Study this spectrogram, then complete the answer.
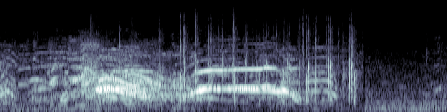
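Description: Hockey sticks clack against a ball and each other.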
